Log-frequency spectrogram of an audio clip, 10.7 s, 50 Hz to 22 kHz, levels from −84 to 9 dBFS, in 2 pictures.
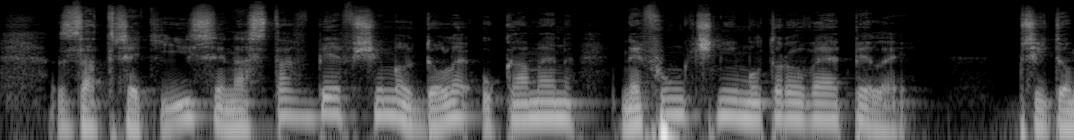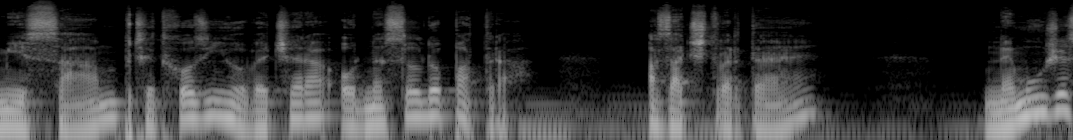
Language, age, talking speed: Czech, 30-49, 135 wpm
